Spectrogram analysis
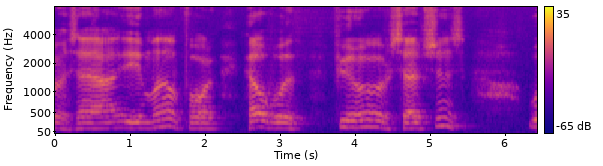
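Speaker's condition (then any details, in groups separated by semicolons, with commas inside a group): ALS; worsening slurred speech, eventual breathing failure mentioned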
